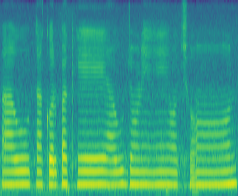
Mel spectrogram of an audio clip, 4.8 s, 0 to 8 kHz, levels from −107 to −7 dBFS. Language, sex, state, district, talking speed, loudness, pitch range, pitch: Odia, male, Odisha, Sambalpur, 75 wpm, -18 LUFS, 190-195 Hz, 195 Hz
